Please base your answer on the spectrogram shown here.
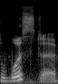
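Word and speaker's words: Worcester: say the word anemone it's pronounced Wooster really okay but yeah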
